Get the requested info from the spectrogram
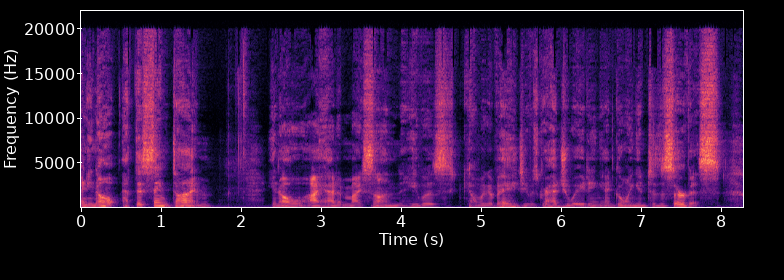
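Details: Adult male, just under 40 at onset, with a paralyzed vocal cord after failed neck surgery with nerve damage and emergency spinal surgeries, spine fused front and back; dysphonia from unilateral vocal cord paralysis.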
